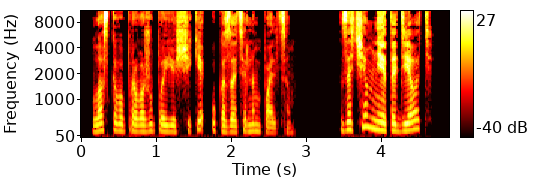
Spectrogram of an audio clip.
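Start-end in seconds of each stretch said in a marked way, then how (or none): 3.5-4.7 challenging, defiant tone. A girl whose cheek the narrator strokes asks him back, challenging. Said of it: "С вызовом интересуется она".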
